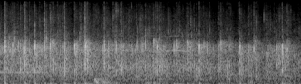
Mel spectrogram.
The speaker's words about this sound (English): So guys, if you come up, so you can give them a round of applause now, just encourage them.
